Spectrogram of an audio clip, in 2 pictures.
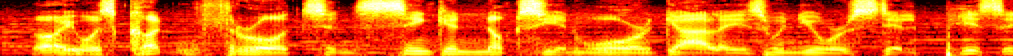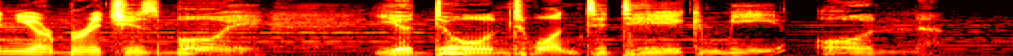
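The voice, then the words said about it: Put-on character voice. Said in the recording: “my terrible impression.”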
